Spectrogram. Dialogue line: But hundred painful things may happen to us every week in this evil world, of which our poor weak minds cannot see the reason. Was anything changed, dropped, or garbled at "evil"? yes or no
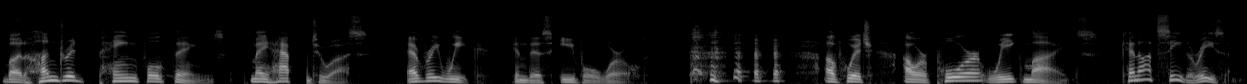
no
